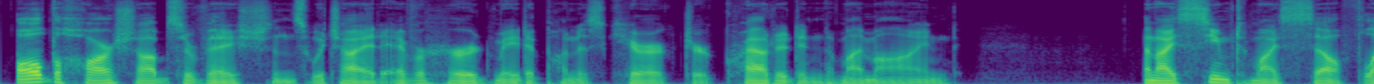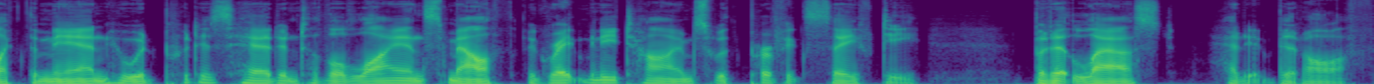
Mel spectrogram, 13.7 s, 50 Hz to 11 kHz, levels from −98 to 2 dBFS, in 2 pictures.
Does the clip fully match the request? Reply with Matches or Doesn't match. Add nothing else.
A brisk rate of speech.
Matches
